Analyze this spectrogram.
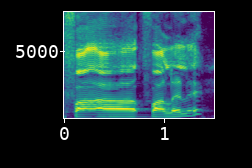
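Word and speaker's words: Faalele: Daniel Falele.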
